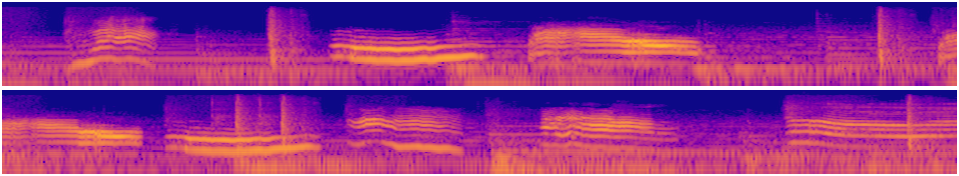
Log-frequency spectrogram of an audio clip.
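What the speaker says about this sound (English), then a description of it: "Why does this cat sound so upset?" Palico cat companion in the Monster Hunter Rise video game meowing, several distinct close meows in sequence with short gaps and a thump, mewing rising and falling in pitch.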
